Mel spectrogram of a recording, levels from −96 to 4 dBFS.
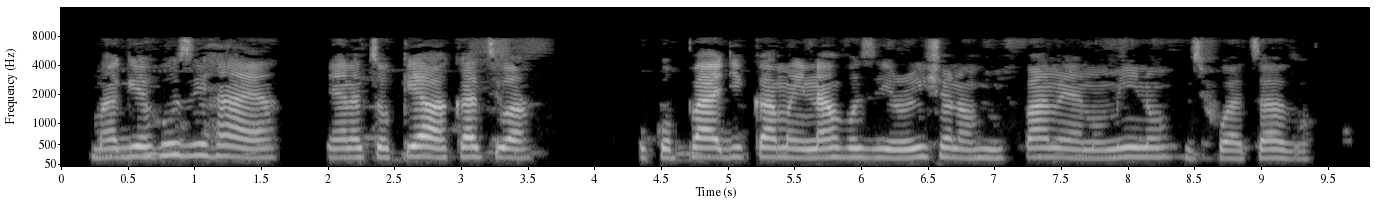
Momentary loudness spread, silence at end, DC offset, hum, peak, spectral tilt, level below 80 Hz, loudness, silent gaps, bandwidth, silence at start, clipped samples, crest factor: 12 LU; 0.45 s; under 0.1%; none; -4 dBFS; -2 dB/octave; -76 dBFS; -26 LUFS; 1.66-1.72 s, 3.72-4.06 s, 4.16-4.33 s; 8.2 kHz; 0.25 s; under 0.1%; 22 dB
